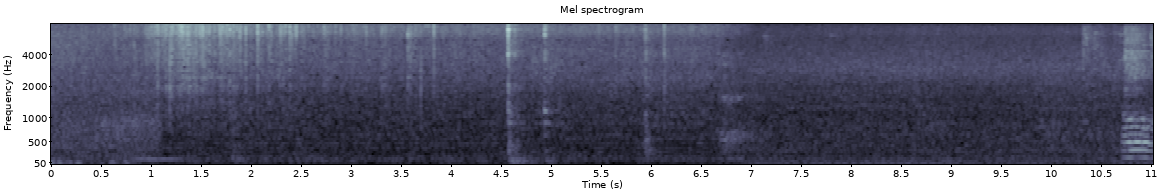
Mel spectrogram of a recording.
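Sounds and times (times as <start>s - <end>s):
food sizzling in a pan: 0.0s - 6.8s.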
